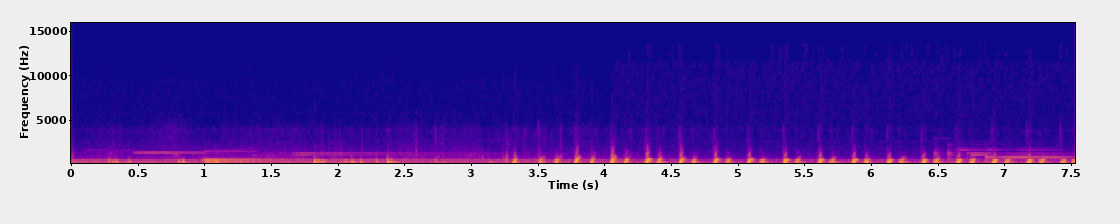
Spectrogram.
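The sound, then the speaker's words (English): A brush rubs against a plain piece of board to mimic water, starting with loose, irregular swishes and then settling into a steady run of quick, evenly spaced scratchy strokes, with no talking. “Sound like water?”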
